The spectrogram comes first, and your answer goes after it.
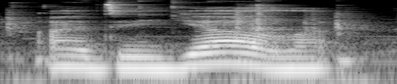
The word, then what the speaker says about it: одеяло: Одеяло. Одеяло. Одеяло. So the stress falls on Я. Our letters O, they are not stressed. That's why we pronounce them as A.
